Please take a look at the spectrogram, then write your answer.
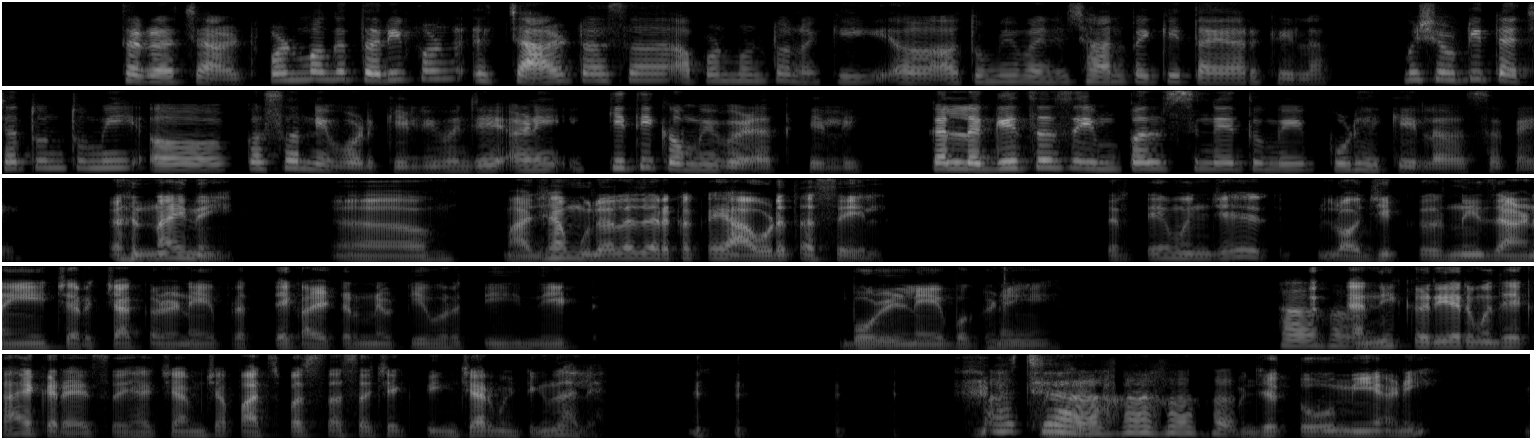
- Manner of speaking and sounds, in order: in English: "चार्ट"; in English: "इंपल्सने"; in English: "अल्टरनेटिव्हवरती"; chuckle
- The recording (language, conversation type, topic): Marathi, podcast, पर्याय जास्त असतील तर तुम्ही कसे निवडता?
